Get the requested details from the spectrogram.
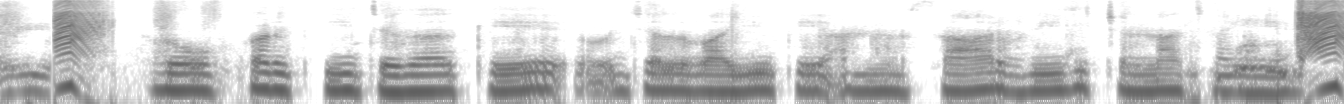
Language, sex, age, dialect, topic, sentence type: Hindi, female, 31-35, Kanauji Braj Bhasha, agriculture, statement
